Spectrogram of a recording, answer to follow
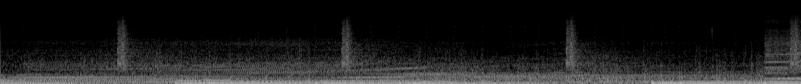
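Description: Sport motorcycle engine running on a race track as the bike accelerates, its pitch rising in the middle, heard under background music.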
